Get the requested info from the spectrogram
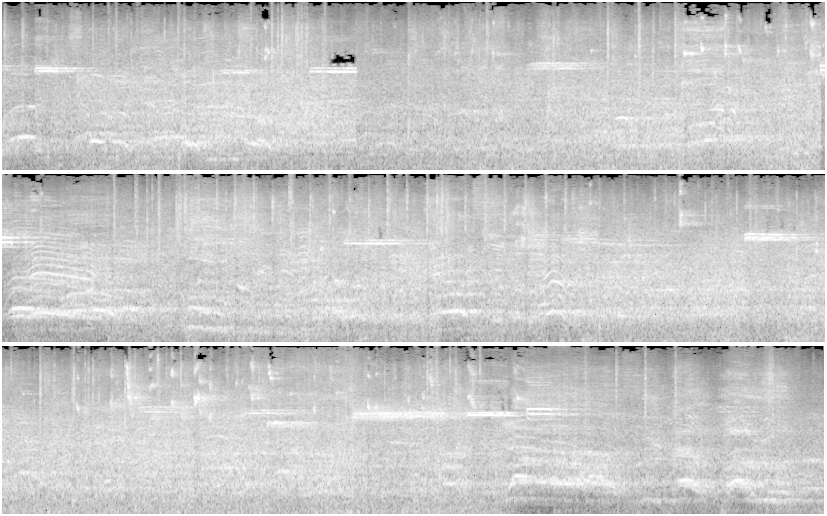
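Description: Busy volleyball hall din: many voices of players and spectators from several courts, with volleyballs being hit and bouncing and short high sneaker squeaks on the courts, all echoing in a large hall.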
